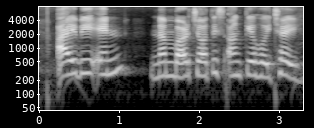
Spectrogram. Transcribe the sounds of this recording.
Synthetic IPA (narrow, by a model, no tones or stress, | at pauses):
ajbienː | əmbəɾt͡ʃɔ̃t̪isə̃ŋkːeɦojt͡ʃʰəj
